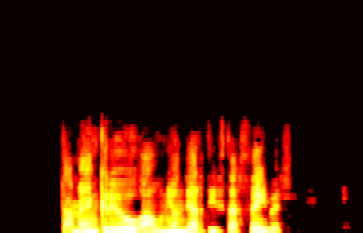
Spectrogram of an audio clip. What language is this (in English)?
Galician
